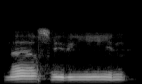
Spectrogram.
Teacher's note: ترقيق النون، صي تفخيم الصاد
